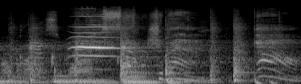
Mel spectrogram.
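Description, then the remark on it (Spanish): A female cat named Nehuen meows repeatedly and insistently, its drawn-out, wavering cries fairly loud, with a few shorter mews following over about three seconds. “Mi gata, Nehuen, una belleza.”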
